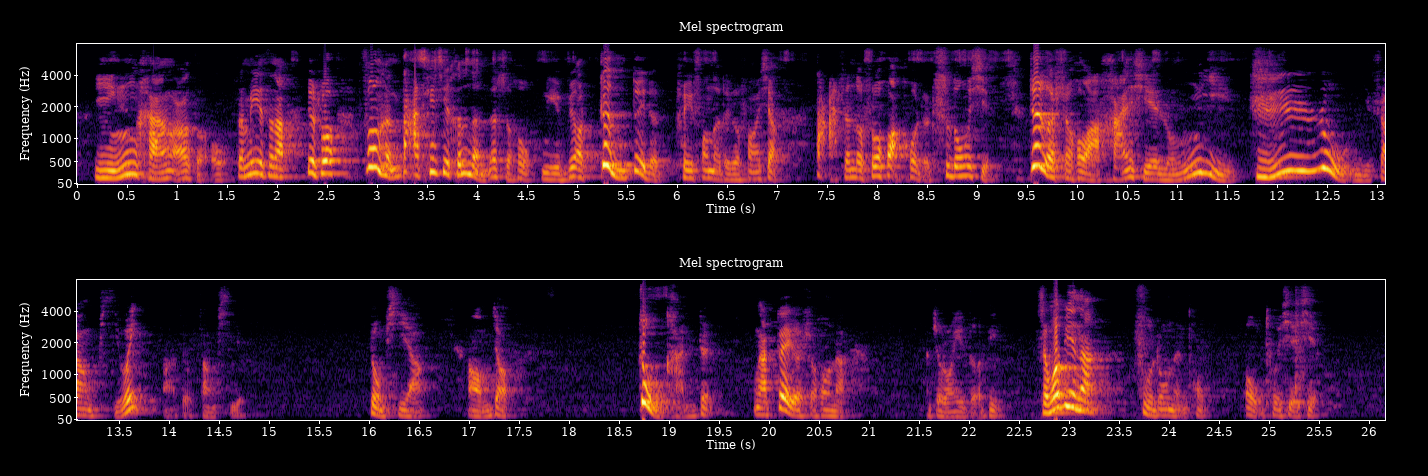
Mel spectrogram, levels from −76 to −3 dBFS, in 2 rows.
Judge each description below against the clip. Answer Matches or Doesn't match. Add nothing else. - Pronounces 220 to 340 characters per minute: Matches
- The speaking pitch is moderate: Doesn't match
